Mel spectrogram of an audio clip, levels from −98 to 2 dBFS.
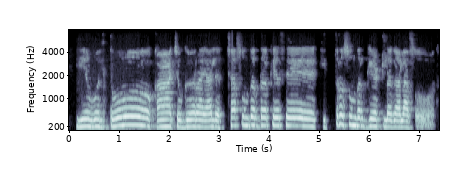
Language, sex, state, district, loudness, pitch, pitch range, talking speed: Halbi, female, Chhattisgarh, Bastar, -13 LUFS, 210 Hz, 195-230 Hz, 130 wpm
